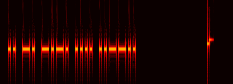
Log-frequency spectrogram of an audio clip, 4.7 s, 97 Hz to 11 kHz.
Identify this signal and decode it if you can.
Morse code, heard as a keyed tone, about 25 wpm, 700 Hz. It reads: INCH?
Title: Sentences from Top 1000 Words - Review Part 3 - 25wpm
